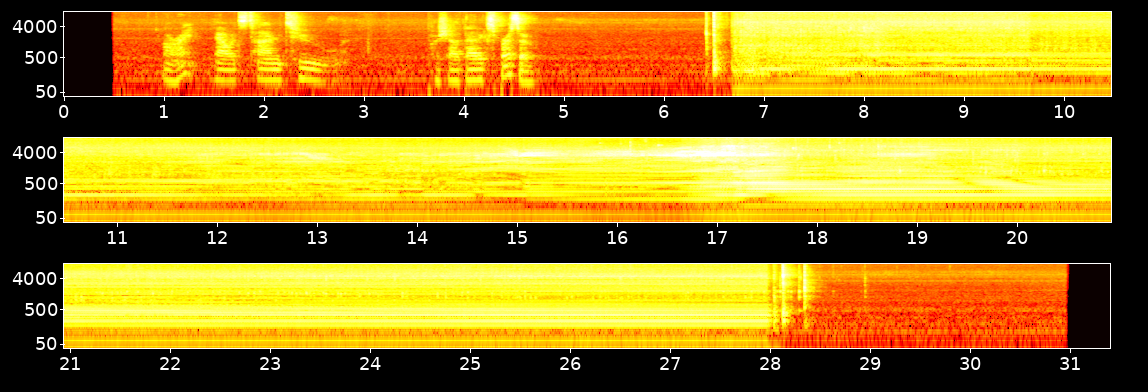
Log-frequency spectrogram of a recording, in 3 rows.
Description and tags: Brewing Espresso
This is a recording of espresso being brewed
This recording has not been altered.
Signal Flow: Synco D2 > Zoom H6 (Zoom H6 providing Phantom Power)
breville, brew, espresso, brewing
